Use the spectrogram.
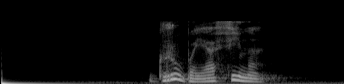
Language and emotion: Russian, angry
